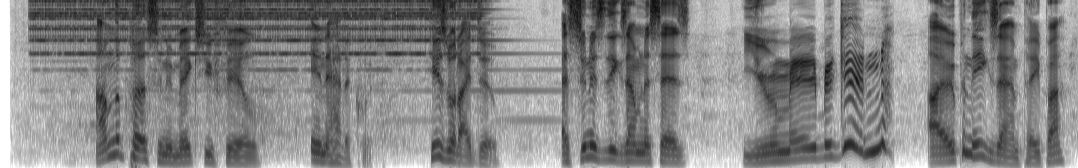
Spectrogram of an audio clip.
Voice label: Voice Actor; BigMouthVoices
